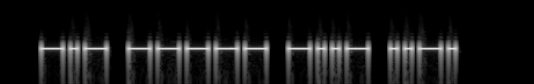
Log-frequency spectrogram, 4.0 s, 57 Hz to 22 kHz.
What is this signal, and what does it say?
Morse code, heard as a keyed tone, about 22 wpm, 700 Hz. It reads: K0XF
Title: USA Call Signs - 4 Characters - Repeated 2x - 22wpm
